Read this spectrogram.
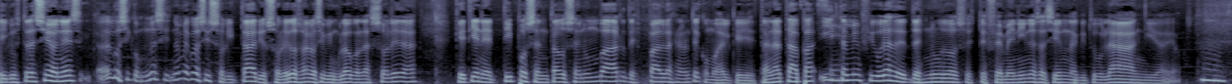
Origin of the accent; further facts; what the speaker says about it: Buenos Aires, Argentina; si bien soy porteño, soy hijo de gente del interior, de Santa Fe y de Neuquén.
